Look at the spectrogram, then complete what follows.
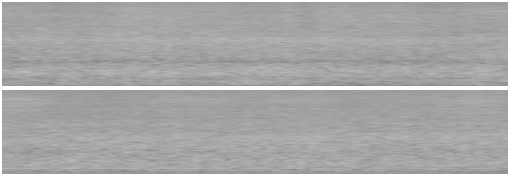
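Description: Steady rush of wind and sea water heard from aboard a boat running offshore, with a low engine drone underneath.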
